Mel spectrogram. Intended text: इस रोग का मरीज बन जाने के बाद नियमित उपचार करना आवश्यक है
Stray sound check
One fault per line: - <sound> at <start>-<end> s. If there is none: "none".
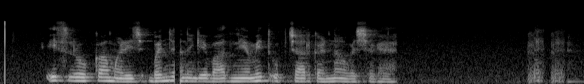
- dropout at 1.7-1.8 s
- laugh at 5.3-5.7 s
